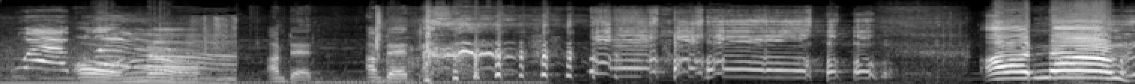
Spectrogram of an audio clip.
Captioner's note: laughs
